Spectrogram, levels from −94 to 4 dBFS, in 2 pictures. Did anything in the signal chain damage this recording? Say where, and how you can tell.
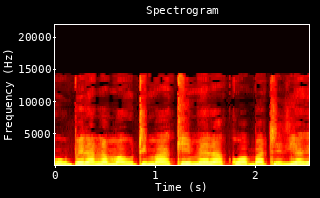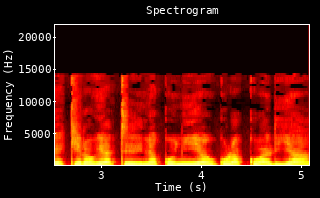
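Yes. Throughout the speech the top end is hissy and grainy, with nothing above about 14.2 kHz, sibilants turned to coarse noise, and consonant onsets smeared. The damage sits at the codec stage, likely Vorbis compression at a low bitrate, which fits something around 33 kbps. At that setting the encoder lowers its cut-off and quantises the residue above its spectral floor so coarsely that treble detail is replaced by noise of similar energy.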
